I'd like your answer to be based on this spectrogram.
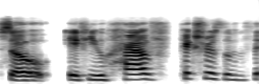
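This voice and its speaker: A woman speaks loudly. The background is quiet. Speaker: horse educator and hobby historian. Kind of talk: talk at an online club meeting.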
